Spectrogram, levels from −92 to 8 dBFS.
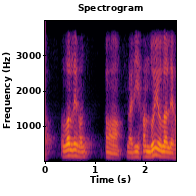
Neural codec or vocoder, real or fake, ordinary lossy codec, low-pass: codec, 24 kHz, 0.5 kbps, DualCodec; fake; none; 3.6 kHz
